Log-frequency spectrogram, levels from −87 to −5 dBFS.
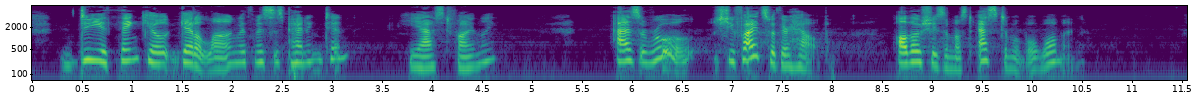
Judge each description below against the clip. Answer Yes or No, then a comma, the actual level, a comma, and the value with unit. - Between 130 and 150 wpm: Yes, average, 140 wpm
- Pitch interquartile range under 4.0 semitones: No, average, 5.3 semitones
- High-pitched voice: Yes, high, 205 Hz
